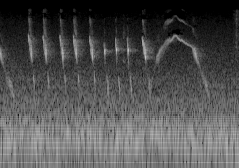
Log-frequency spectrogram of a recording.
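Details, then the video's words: Indoor pet Java sparrow, a four-year-old male courting a white female: a quick string of about eight evenly spaced ticking notes accelerating into a single long whistle that rises then slides down. "想いを乗せたさえずり 桜文鳥＆ごま塩文鳥"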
